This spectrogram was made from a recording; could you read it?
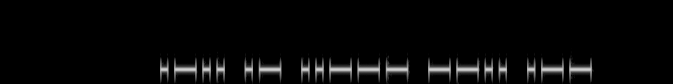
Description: Morse code, heard as a keyed tone, about 17 wpm, 700 Hz. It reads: LA2ZW
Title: DXCC-100 Call Signs - 5 Characters - Repeated 2x - 17wpm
